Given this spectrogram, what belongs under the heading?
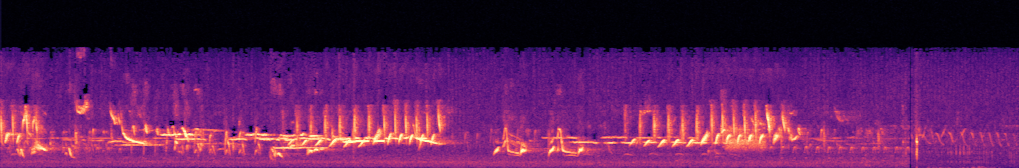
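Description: A house wren sings bright, bubbling trills and chattering phrases, often repeated twice, over a soft outdoor hum of insects, the bird fairly close and clear with brief pauses between bursts.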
